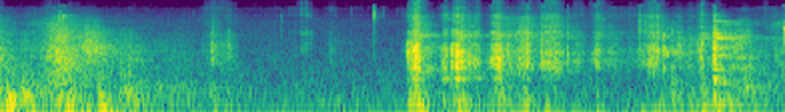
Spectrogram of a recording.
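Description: A knife cuts through the peel of a ripe plantain in short, faint scraping and slicing strokes, several quiet cuts close by with brief pauses between them.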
